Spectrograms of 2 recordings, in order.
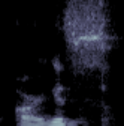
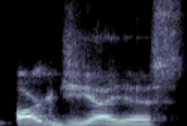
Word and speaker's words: ArcGIS: How do you pronounce that? Argus? ArcGIS.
